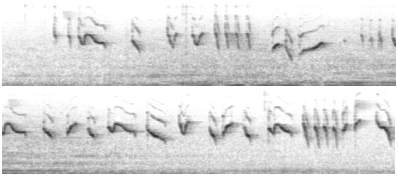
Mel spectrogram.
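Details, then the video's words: Lure and training master of Horsfield's Babbler: after a quiet start, a steady stream of short, bending whistles and twittering notes grows busier, ending in a quick run of sharp repeated chips, with faint low hum behind. "pancingan dan masteran terbaik mewah khas burung pelanduk semak"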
